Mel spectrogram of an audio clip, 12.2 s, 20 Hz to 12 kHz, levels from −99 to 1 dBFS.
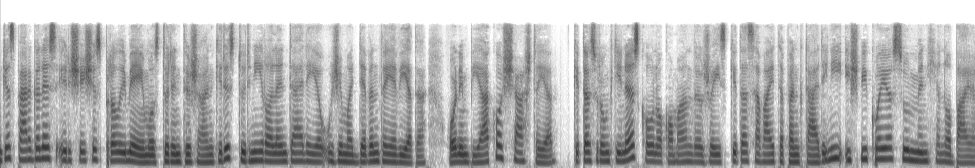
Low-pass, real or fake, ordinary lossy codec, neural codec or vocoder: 7.2 kHz; fake; MP3, 64 kbps; codec, 16 kHz, 0.5 kbps, X-Codec, WavLM features, trained on Multilingual LibriSpeech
